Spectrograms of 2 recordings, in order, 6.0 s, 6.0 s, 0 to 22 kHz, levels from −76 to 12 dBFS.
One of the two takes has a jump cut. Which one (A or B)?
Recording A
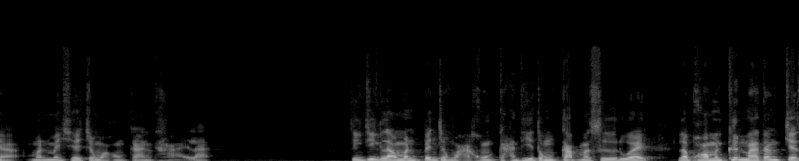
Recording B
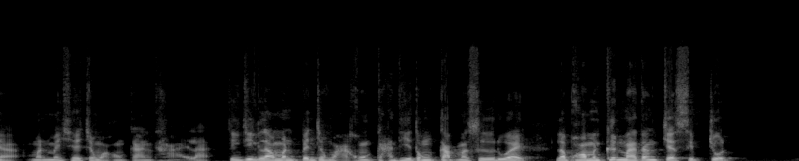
B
